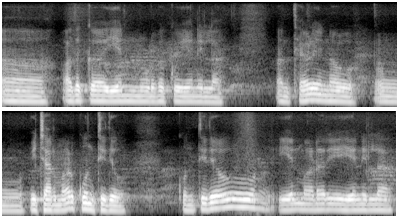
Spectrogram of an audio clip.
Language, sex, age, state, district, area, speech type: Kannada, male, 45-60, Karnataka, Bidar, urban, spontaneous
